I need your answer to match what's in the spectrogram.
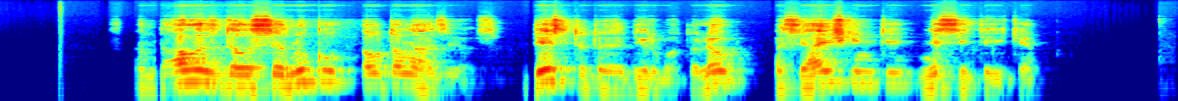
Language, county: Lithuanian, Vilnius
